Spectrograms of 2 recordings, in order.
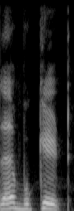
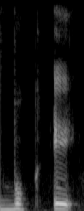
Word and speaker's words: bouquet: collective nouns example i gave my mother a bouquet of flowers children it's bouquet some children pronounce it a book it it's not bukkit it's bokeh spelling is b-o-u-q-u-e-t but we pronounce it as book a have i have lost the bunch of keys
